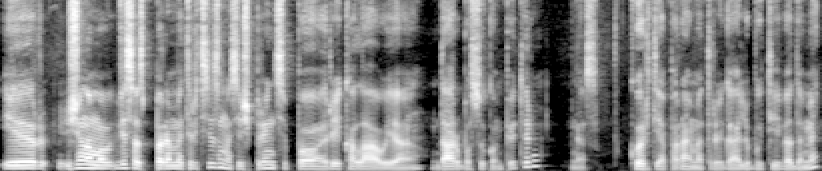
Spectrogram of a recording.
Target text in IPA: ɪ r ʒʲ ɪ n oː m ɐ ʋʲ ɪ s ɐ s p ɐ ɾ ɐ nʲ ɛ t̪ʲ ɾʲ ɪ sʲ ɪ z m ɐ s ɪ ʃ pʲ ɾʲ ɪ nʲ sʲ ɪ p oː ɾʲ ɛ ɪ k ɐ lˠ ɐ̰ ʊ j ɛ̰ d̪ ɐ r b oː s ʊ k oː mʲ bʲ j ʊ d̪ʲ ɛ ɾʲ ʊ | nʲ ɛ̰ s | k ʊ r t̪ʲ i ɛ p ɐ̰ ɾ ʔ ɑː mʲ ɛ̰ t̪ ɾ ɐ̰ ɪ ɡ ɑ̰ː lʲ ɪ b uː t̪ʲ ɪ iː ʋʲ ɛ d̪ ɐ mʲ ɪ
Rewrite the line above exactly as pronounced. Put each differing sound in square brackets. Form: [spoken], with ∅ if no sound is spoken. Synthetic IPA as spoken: ɪ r ʒʲ ɪ n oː m ɐ ʋʲ ɪ s ɐ s p ɐ ɾ ɐ [mʲ] ɛ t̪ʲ ɾʲ ɪ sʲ ɪ z m ɐ s ɪ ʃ pʲ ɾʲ ɪ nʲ sʲ ɪ p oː ɾʲ ɛ ɪ k ɐ lˠ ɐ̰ ʊ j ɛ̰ d̪ ɐ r b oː s ʊ k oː mʲ [pʲ] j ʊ [t̪ʲ] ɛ ɾʲ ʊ | nʲ ɛ̰ s | k ʊ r t̪ʲ i ɛ p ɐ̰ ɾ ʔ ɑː mʲ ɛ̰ t̪ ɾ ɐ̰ ɪ ɡ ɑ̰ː lʲ ɪ b uː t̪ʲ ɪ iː ʋʲ ɛ d̪ ɐ mʲ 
